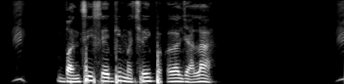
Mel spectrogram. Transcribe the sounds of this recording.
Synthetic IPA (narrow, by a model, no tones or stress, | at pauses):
bənt͡sisebʱimət͡ɕʰəɭiːpəkəɾəld͡ʑala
